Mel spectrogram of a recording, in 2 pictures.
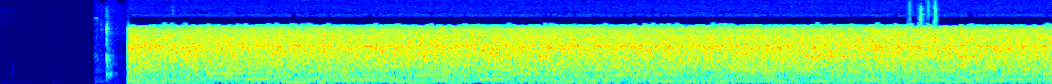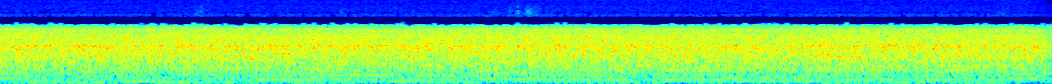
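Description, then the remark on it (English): A hissing, crackling AM radio broadcast from station KTXV, Radio Punjab, steady and loud throughout, with faint traces of music barely poking through the static for about ten seconds. No one talks over it. “Let me let you listen to this, and tell me if you think this is coming from Dallas.”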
